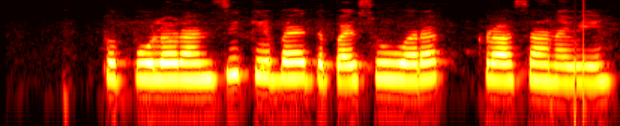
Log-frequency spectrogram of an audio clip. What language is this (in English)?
Pashto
